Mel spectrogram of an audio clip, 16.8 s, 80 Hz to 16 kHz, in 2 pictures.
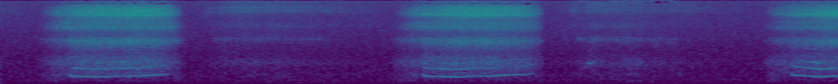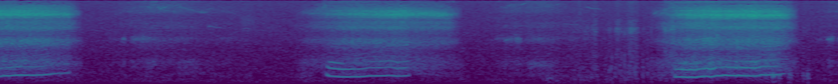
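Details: Cat snoring rhythmically while asleep, with a whistling rasp on each breath, about 17 breaths per minute.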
